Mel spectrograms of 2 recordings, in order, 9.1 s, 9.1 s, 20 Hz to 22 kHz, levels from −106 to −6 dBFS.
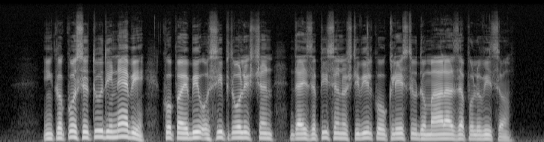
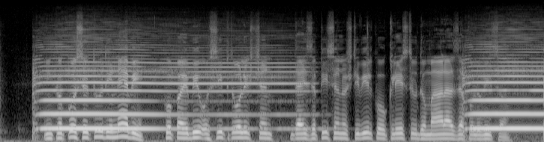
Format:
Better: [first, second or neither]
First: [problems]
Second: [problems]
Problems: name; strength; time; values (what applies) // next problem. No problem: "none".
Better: first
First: none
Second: background sound (Bowed string instrument); 5 dB above the speech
